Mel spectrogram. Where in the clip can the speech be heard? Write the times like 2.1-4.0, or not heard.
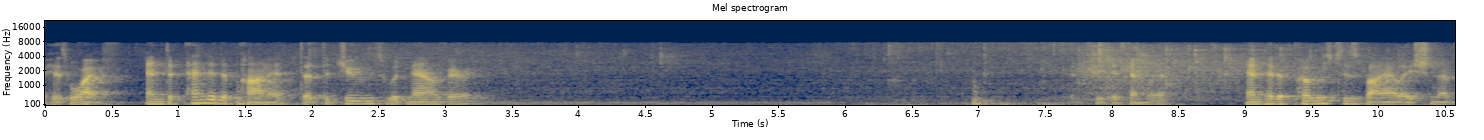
0.0-3.3, 7.7-10.5.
